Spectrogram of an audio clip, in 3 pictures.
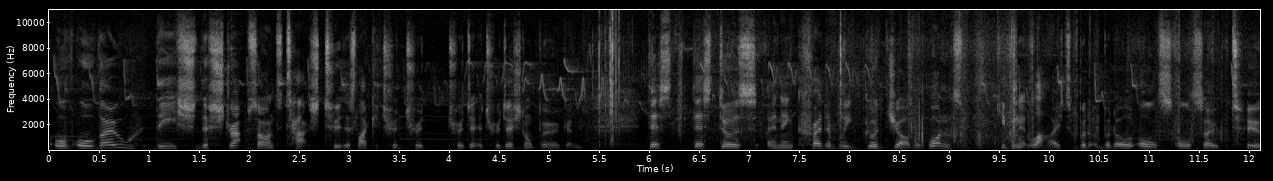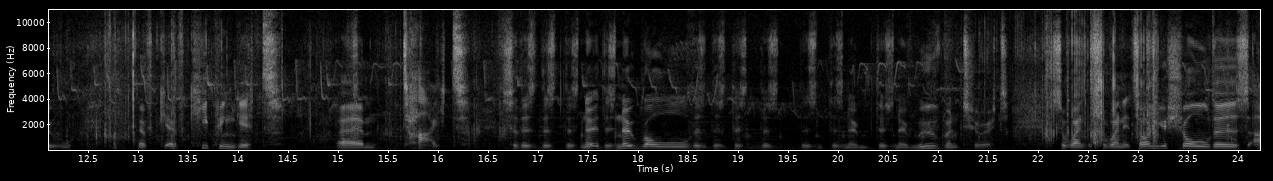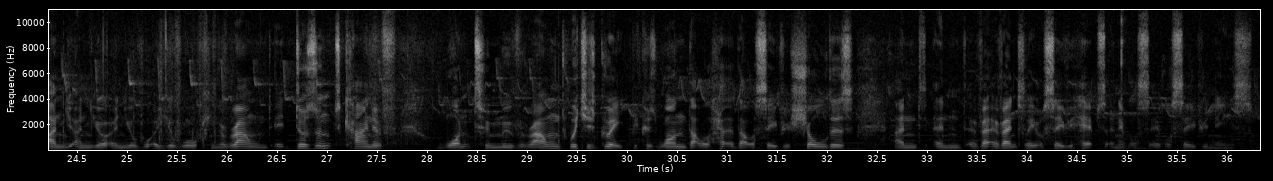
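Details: Adult male with stuttering (stammer) linked to anxiety, on propranolol, which has helped; the stammer is lingering but improving, and talking on camera makes it easier.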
